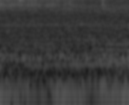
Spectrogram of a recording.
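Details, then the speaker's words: Vintage camper water pump kicking on each time a faucet opens and shutting off when closed: a steady low electric hum with no surging or rattling. The pump cycles on demand normally. "Okay, pump just kicked on again. That's great. So, every time I turn on the water, uh, that pump's kicking on, which is exactly what it's supposed to do."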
